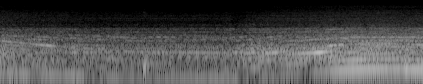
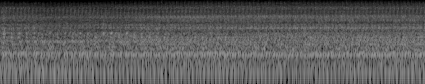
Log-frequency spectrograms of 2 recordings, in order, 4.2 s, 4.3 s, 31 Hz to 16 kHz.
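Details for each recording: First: 2015 Ford Mustang EcoBoost turbo four, 310 hp, with 88,000 miles, push-started at auction. The engine climbs smoothly and steadily in pitch as it revs, with no knocks or rattles: a healthy EcoBoost. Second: 2021 Mazda MX-5 track car at idle: a busy, rattly clatter at about three beats a second riding on top, noisier than this engine should be; the cam is suspected but the cause is unknown.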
